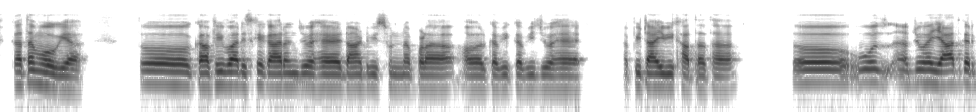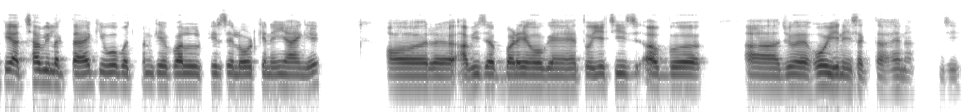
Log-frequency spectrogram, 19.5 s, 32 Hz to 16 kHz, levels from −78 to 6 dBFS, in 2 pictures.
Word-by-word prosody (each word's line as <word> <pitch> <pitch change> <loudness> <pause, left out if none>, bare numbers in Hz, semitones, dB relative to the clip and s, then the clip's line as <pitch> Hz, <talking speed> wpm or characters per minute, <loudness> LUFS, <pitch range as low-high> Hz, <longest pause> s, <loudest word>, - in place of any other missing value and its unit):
खत्म 165 +2 +3
हो 145 -3 +5
गया। 120 -2 +2 0.6
तो 155 -2 +3
काफ़ी 140 +2 +3
बार 150 -1 +5
इसके 150 +2 -3
कारण 140 0 +3
जो 135 0 +1
है, 130 0 +4
डाँट 130 0 0
भी 130 - -5
सुनना 130 0 -6
पड़ा 125 0 +3 0.2
और 125 -1 -2
कभी-कभी 125 0 -3
जो 125 - 0
है 120 0 0
अ, 195 - -21
पिटाई 135 -1 +3
भी 135 0 -1
खाता 125 -1 -1
था। 120 -1 -1 0.6
तो - - -4 0.6
वो 175 +1 -1
ज - - -6
जो 170 +1 0
है 165 - +4
याद 155 0 +5
करके 165 0 0
अच्छा 170 - +3
भी 165 -1 -1
लगता 145 -3 +1
है, 140 - +4
कि 145 +1 -9
वो 145 0 0
बचपन 140 0 -6
के 140 0 -2
पल 135 0 +3
फिर 135 -1 -5
से 135 +1 -4
लौट 130 0 -1
के - - -5
नहीं 130 0 -4
आएँगे। 130 0 -1 0.8
और 120 0 +2
अभी 120 +1 0
जब 130 -1 -1
बड़े 125 0 +3
हो 125 -1 +2
गए 120 0 -3
हैं 120 0 -4
तो 130 - -4
ये 130 +1 -1
चीज़ 135 -1 -5
अब 130 0 +1 0.7
अ, 125 -1 -1
जो 130 +1 -2
है 130 - +4
हो 140 +1 +4
ही 130 -2 +2
नहीं 125 -2 -5
सकता 115 - -7
है 120 - -5
ना? 105 -2 -15 0.3
जी। 110 +2 -20
130 Hz, 205 wpm, -21 LUFS, 125-140 Hz, 0.8 s, हो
